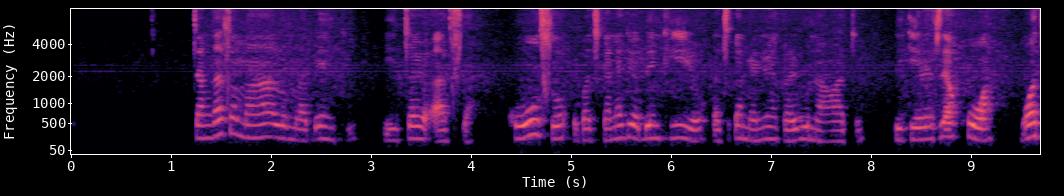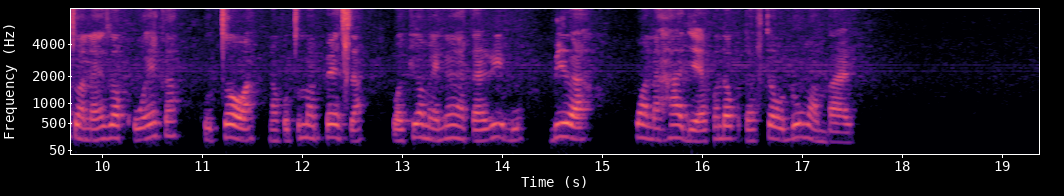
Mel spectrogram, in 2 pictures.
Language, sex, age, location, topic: Swahili, female, 25-35, Dar es Salaam, finance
